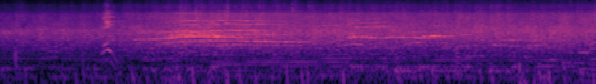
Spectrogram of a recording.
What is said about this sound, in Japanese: 早速お二人にご登場いただきたいと思います大きな拍手でお出迎えください、えー、松任谷由実さんそして鈴木敏夫プロデューサーです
